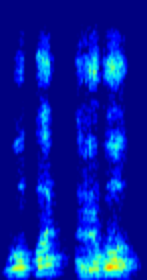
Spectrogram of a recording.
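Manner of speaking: normal talking voice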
